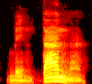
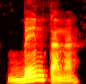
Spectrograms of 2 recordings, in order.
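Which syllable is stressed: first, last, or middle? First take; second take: middle; first. First: The stress is on the middle syllable. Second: The stress is on the first syllable.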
